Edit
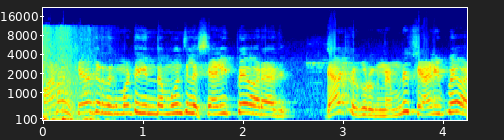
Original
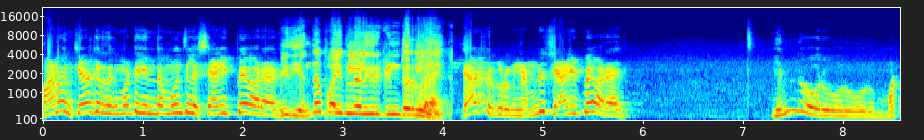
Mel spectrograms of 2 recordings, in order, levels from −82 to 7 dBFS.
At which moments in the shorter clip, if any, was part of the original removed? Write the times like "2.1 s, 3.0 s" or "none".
2.6 s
